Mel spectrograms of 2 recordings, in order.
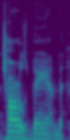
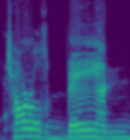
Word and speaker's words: Charles Band: A lot of Charles Band. I did say it right. Danielle, I said it right. Charles Band.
